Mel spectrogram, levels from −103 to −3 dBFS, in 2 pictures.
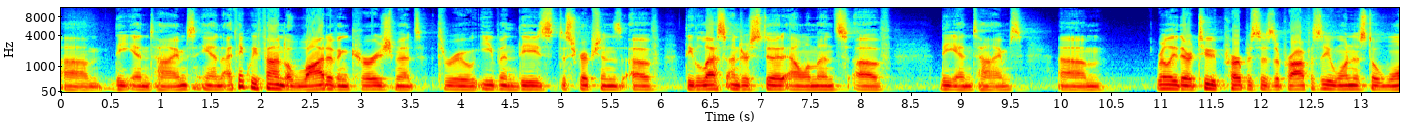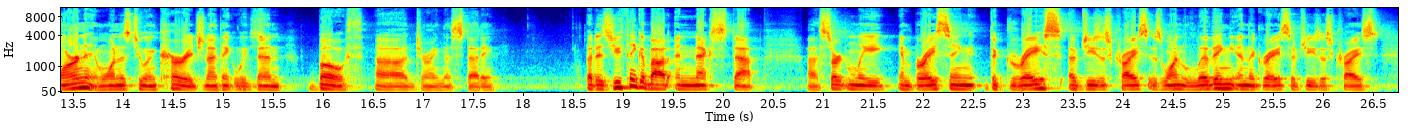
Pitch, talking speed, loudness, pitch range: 105 Hz, 175 wpm, -14 LUFS, 100-115 Hz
